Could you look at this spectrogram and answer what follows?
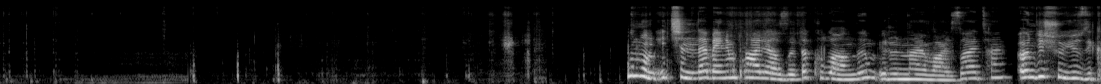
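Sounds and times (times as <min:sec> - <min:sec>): cardboard clicks and rustles: 0:01.9 - 0:07.8.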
